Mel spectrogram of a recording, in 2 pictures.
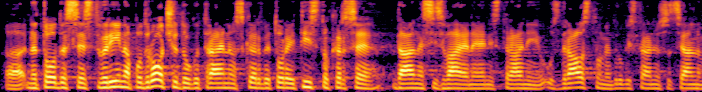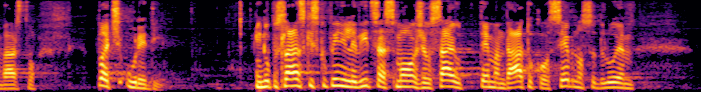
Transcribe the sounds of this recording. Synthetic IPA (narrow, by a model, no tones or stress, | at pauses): nat̪oːd̪asɛst̪ʋaɾiːnapɔd̪ɾoːt͡ʃjud̪ɔwɡɔt̪ɾaːjnɛɔskəɾbɛt̪oːɾɛjt̪ist̪ɔkaɾsɛd̪aːnɛsizʋaːjanaɛnist̪ɾaːniuzd̪ɾaːwst̪ʋunad̪ɾuɡist̪ɾaːniusɔt̪sijaːlnɛmʋaːɾst̪ʋu | pat͡ʃuɾɛd̪ḭ | inupɔslaːnskiskupiːnilɛʋiːt̪sasmɔʒɛwsajut̪emːand̪aːt̪ukɔːseːbnɔsɔd̪ɛluːjɛm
